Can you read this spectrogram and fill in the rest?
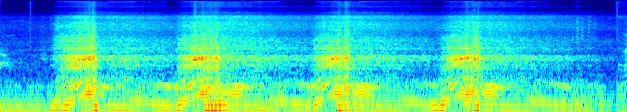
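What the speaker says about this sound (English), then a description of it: "I will put her in sport. She will open up her exhaust." Bentley Bentayga in sport mode with its exhaust valves open, revved four times in a regular rhythm, each loud rising and falling engine sweep close by with no talk over it.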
